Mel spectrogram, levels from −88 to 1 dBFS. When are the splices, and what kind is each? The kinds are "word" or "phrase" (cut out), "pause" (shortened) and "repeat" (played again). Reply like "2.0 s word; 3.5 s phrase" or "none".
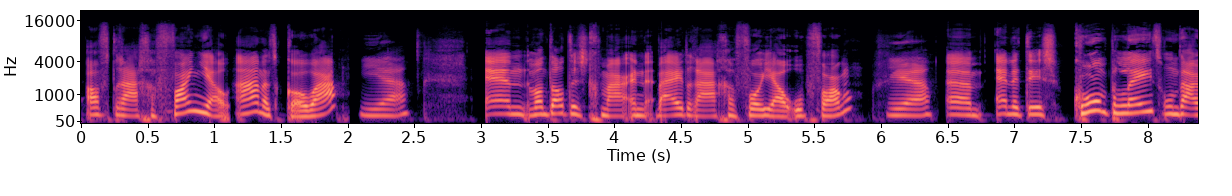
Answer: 1.1 s word; 2.0 s pause; 3.4 s word; 3.8 s phrase; 4.3 s word; 6.4 s pause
